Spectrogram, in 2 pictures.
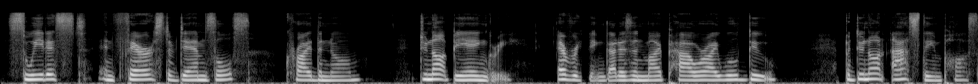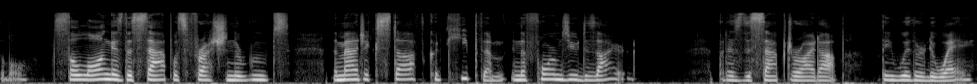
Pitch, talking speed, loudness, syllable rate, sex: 210 Hz, 170 wpm, -17 LUFS, 4.8 syllables/s, female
